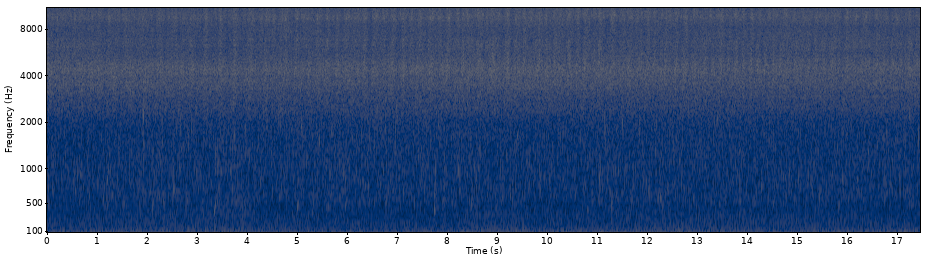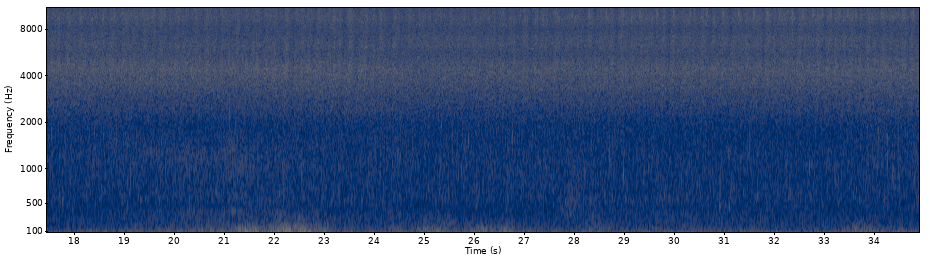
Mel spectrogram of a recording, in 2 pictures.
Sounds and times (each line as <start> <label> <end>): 0.0 Cicadas sound 34.9
17.0 water streams 34.9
